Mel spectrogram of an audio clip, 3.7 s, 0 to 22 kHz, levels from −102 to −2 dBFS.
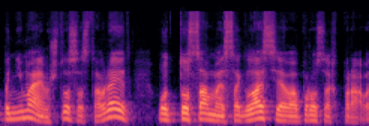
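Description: Nothing in this short speech recording points to a technical fault, and the signal holds steady and continuous throughout.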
